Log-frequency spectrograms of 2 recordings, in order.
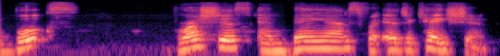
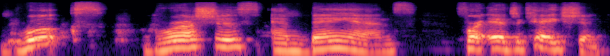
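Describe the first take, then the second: First: The phrase is said fast. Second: The phrase is said slowly.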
